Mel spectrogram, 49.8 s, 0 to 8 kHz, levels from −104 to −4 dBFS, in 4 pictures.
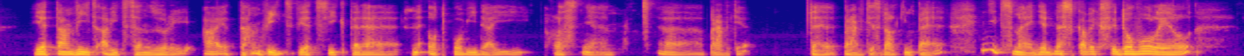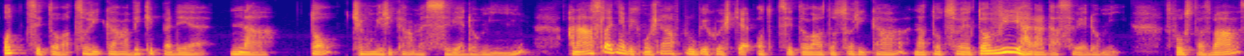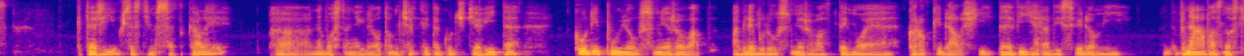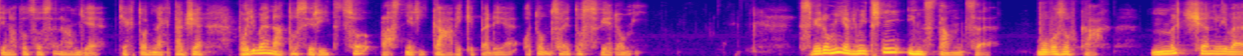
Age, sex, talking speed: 50-69, male, 145 wpm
